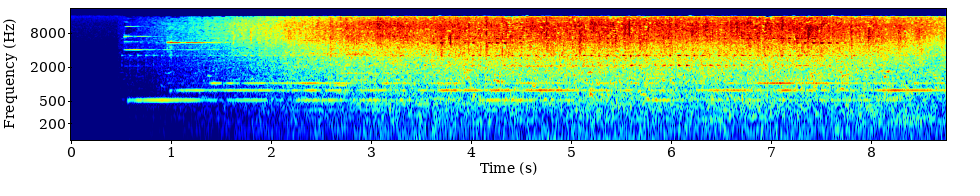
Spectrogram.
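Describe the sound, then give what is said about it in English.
Steady rain pours down in a dense, continuous hiss, fairly loud, drenching a stone wall in Hong Kong, while a bright chime rings out near the start and slowly fades beneath the downpour. “The secret message only appeared when the wall was drenched with rain.”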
